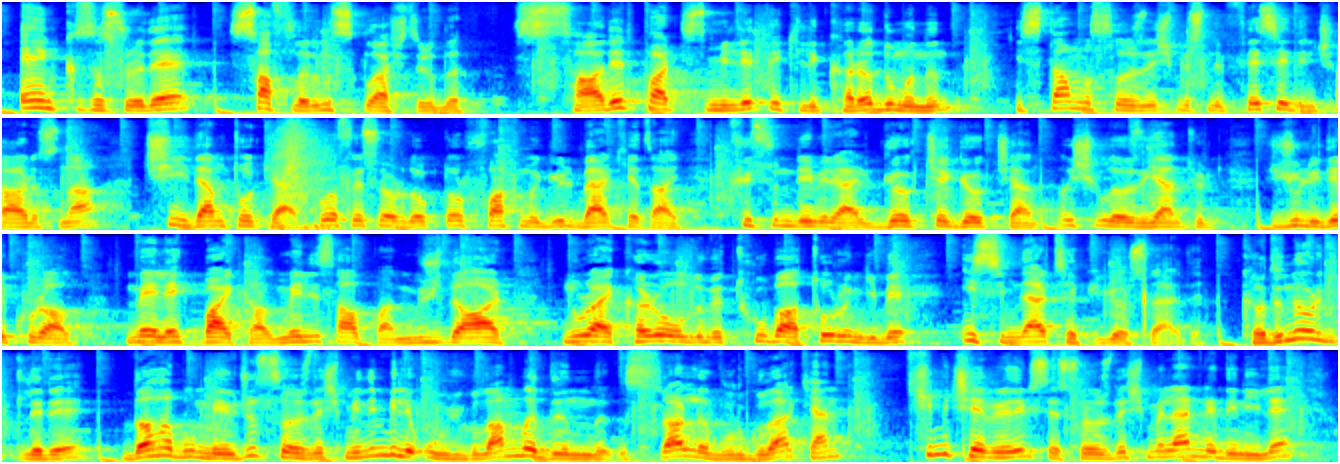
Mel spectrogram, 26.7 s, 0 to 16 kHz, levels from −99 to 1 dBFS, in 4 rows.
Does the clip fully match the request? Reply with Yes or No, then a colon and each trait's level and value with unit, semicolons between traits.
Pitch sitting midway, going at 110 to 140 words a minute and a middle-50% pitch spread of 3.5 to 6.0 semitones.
Yes: medium, 160 Hz; average, 130 wpm; average, 3.9 semitones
